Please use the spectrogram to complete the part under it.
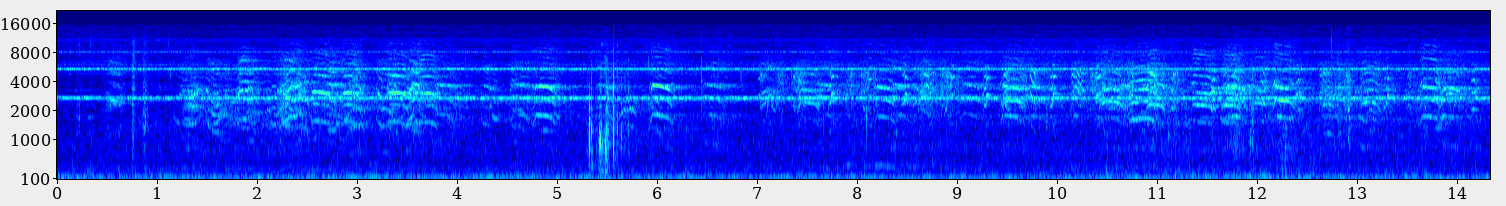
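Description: A baby monkey squeaks in high, rapid chirps.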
